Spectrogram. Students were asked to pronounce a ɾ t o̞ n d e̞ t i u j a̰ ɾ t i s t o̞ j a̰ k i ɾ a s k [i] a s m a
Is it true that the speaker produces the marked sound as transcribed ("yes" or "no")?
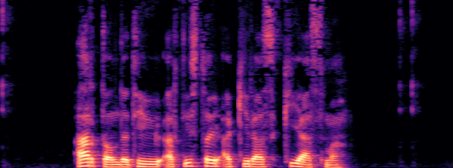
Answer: yes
